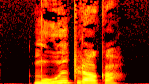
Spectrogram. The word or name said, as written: modeblogger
